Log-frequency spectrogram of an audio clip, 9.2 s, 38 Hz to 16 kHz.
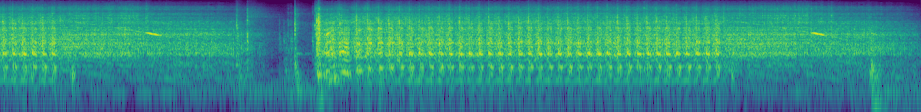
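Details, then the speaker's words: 1987 BMW 325i E30, sat outside after paint job, cranking at about three pulses a second without catching; still no fuel pressure, traced to the new under-car pump, with its hose suspected rotted from an in-tank pump problem. "Still no fuel pressure, but I finally narrowed it down after about 30 minutes of messing with this thing that it's this pump that's underneath the vehicle."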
